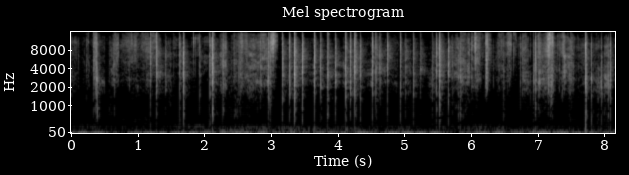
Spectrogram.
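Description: A small, flat gum package in silver foil and paper wrapping is held close to the microphone and crinkled and tapped with long nails and fingertips. Many quick, sharp, bright clicks and taps land over a steady soft crinkling rustle. A low, muffled rumble runs underneath throughout.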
